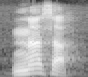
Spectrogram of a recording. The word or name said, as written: nasa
